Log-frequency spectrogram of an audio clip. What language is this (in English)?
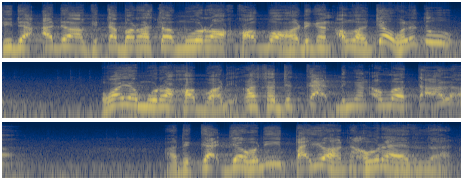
Malay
